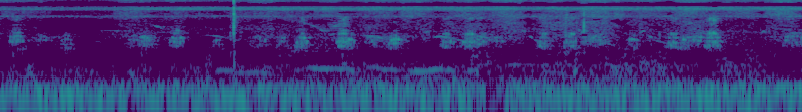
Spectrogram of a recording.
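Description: Ducks quacking faintly in the distance, in short, repeated calls, over a low steady rumble.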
